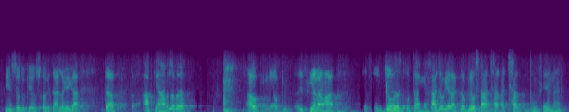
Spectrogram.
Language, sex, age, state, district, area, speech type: Hindi, male, 18-30, Uttar Pradesh, Bhadohi, rural, conversation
